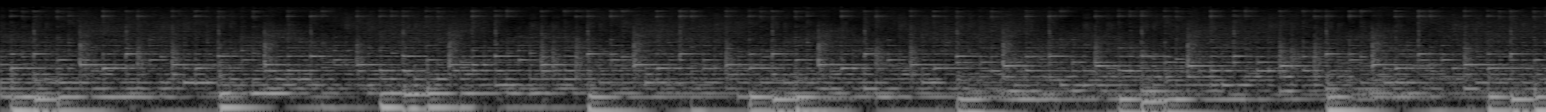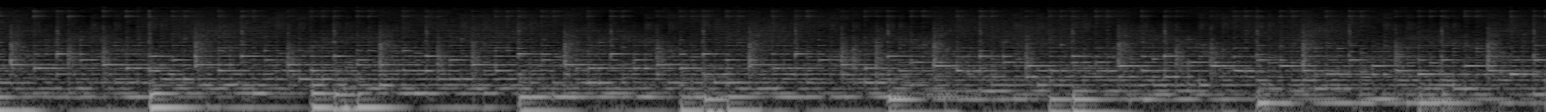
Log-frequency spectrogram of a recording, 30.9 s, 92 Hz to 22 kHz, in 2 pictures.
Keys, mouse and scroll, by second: 1.3 click, 3.5-9.0 middle drag, 9.0 click, 13.4 `, 13.7 3, 17.0 `, 17.4 3, 18.3-18.9 scroll up 1, 20.3 r, 22.1 click, 22.8 g, 29.1 click.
